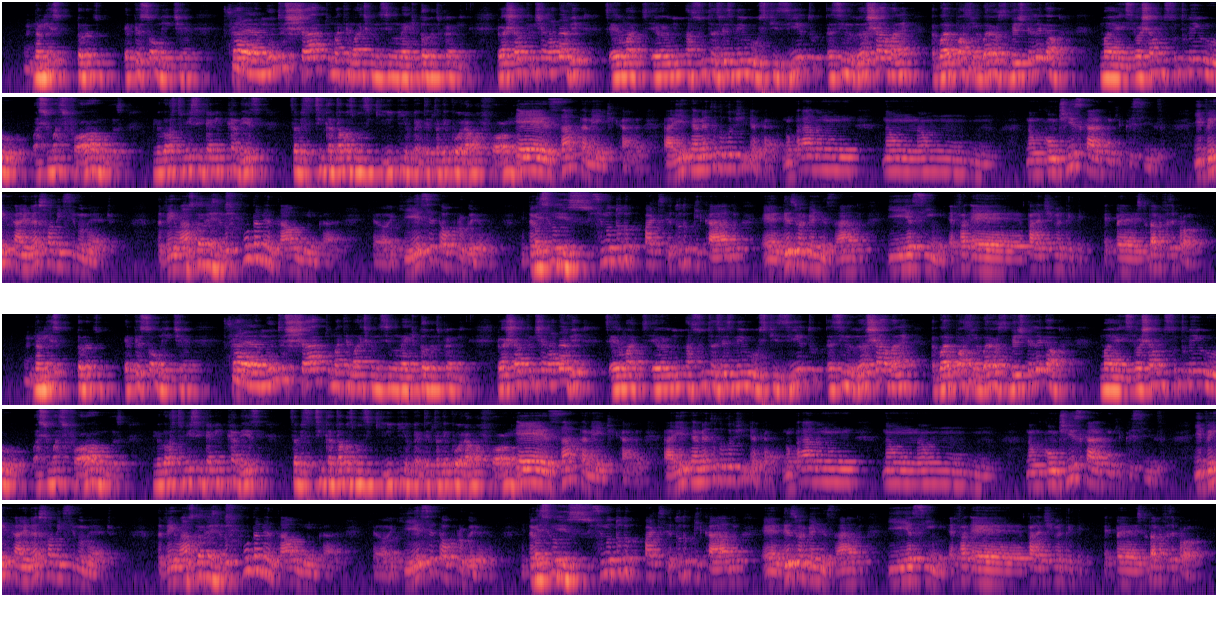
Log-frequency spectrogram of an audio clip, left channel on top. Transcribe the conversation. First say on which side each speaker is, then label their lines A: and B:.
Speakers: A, on the left; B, on the right.
A: Uhum.
B: Na minha, ex- pelo menos é pessoalmente, né?
A: Sim,
B: Cara, era muito chato matemática no ensino médio, pelo menos para mim. Eu achava que não tinha nada a ver. Era uma, era um assunto às vezes meio esquisito, assim, eu achava, né? Agora eu posso,
A: sim.
B: agora eu vejo que é legal, mas eu achava um assunto meio, acho umas fórmulas, um negócio meio sem pé nem cabeça, sabe? Assim, cantar umas musiquinhas para tentar decorar uma fórmula,
A: É, Exatamente, cara. Aí é a metodologia, cara. Não tá, não, não, não, não, não condiz, cara, com o que precisa. E vem, cara, e não é só do ensino médio. Vem lá
B: justamente.
A: do ensino fundamental um cara. Que, é- que esse é tal problema. Então,
B: Mas
A: ensino,
B: isso,
A: ensino tudo, parte- é tudo picado, é desorganizado e, assim, é, fa- é, o paradigma tem que tem que- é estudar para fazer prova.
